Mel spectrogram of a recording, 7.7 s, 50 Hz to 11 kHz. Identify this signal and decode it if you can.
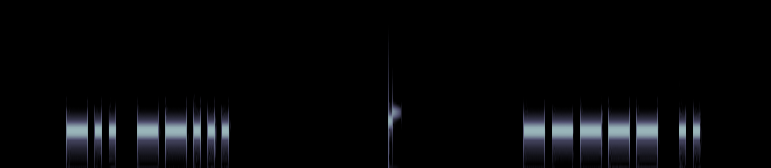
Morse code, heard as a keyed tone, about 17 wpm, 700 Hz. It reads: D7 0I
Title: Single-Letter Single-Number 17wpm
